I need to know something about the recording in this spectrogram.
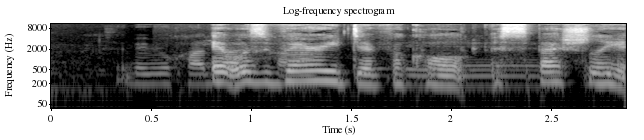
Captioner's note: through translator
